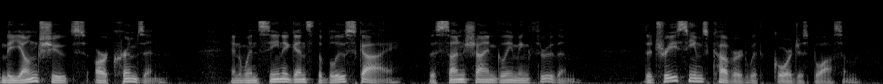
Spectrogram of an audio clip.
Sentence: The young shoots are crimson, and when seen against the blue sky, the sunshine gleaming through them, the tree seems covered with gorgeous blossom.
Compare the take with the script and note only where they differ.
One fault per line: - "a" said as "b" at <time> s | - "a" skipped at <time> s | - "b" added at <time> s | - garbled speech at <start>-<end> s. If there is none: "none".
none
